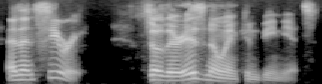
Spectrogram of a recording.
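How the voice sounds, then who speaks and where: A man, coaching clients on a video call in an earnest, animated way, stressing key phrases by repeating them. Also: a little high, a little fast, no echo. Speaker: fitness coach. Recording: dry, dull lo-fi call audio.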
